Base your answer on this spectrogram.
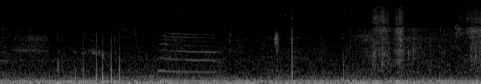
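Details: Stray cat on a park bench awaiting food gives one flat, drawn-out meow lasting under a second, over heavy low rumbling background noise.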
